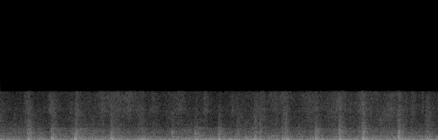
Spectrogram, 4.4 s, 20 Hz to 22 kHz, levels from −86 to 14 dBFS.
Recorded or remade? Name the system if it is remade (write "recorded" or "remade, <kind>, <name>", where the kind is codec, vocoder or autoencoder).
remade, vocoder, Vocos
